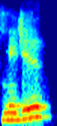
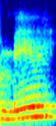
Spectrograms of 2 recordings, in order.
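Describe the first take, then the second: First: It is said with an added y sound. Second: It is said without an added y sound.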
